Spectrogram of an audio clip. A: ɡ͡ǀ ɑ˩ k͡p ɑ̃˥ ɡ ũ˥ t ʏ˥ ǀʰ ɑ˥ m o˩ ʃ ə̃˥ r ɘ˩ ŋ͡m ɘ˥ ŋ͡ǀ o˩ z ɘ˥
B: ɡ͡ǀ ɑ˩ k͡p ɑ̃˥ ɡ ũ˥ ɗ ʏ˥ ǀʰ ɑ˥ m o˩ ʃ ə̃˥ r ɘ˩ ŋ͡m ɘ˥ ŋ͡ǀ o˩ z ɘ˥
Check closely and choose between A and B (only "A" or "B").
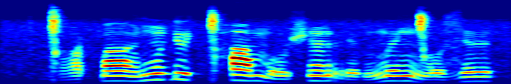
B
